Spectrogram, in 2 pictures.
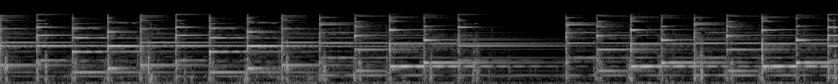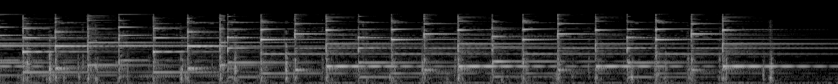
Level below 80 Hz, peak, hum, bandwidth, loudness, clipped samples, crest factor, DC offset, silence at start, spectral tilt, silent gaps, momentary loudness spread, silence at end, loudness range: -54 dBFS; -6 dBFS; none; 11.5 kHz; -22 LUFS; under 0.1%; 20 dB; under 0.1%; 0 s; 0.5 dB/octave; none; 9 LU; 0 s; 4 LU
